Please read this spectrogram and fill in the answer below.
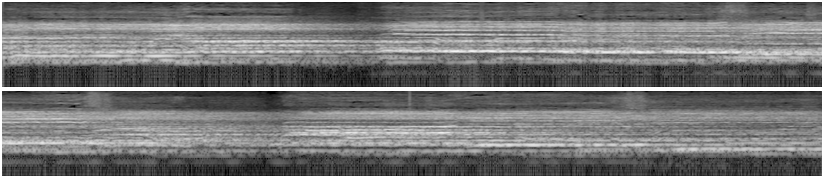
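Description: Choir of boys and men singing a sacred choral piece in sustained, overlapping parts. A lower part comes in about two and a half seconds in, with short breaths between phrases at that point and again near seven and a half seconds.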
